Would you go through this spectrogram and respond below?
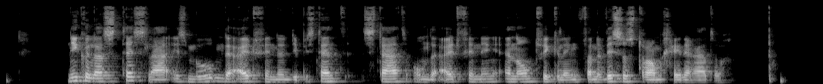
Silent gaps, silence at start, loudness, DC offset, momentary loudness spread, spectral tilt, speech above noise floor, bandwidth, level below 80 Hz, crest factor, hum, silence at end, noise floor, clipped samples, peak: none; 0.7 s; -20 LUFS; under 0.1%; 8 LU; -4 dB/octave; 36 dB; 16.5 kHz; -64 dBFS; 20 dB; none; 0.4 s; -56 dBFS; under 0.1%; -2 dBFS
